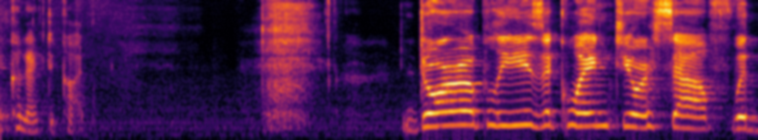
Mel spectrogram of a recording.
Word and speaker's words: Connecticut: Plumber is pronounced plumber. Plumber. No, I say plumber. Just like I say Connecticut, not Connecticut. I say Connecticut.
